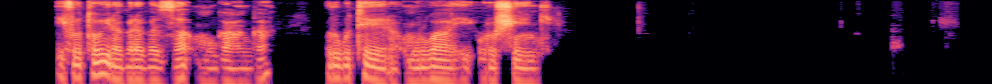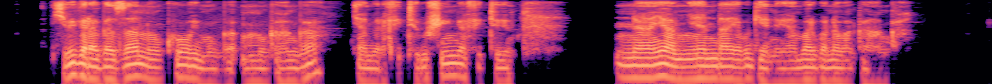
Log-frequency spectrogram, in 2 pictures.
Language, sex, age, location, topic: Kinyarwanda, male, 25-35, Nyagatare, health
